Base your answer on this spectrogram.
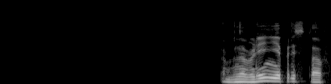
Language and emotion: Russian, neutral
